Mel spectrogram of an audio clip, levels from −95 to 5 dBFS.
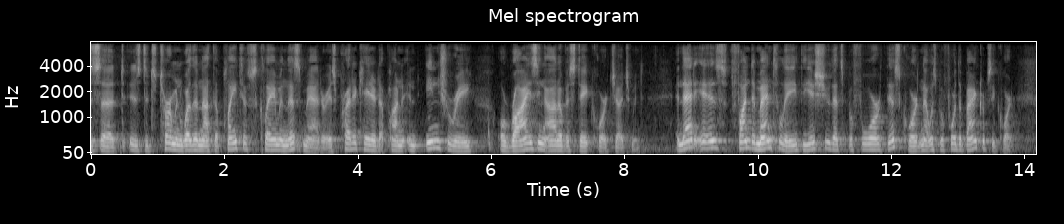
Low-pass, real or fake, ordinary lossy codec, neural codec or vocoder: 7.2 kHz; real; MP3, 48 kbps; none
